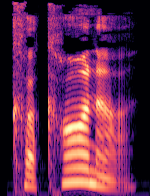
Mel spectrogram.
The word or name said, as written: Kaukauna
